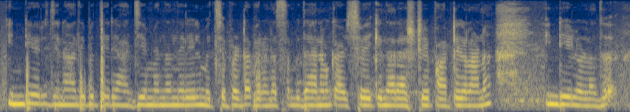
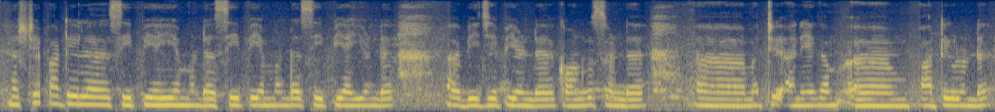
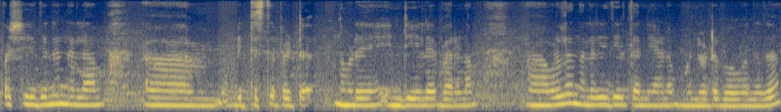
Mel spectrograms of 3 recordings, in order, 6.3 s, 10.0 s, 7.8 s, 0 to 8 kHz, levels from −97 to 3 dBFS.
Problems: none marked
